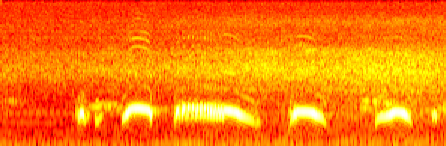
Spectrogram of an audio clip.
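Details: Short spotted dove sequence meant to attract wild doves: clipped hoots, a prolonged sliding coo, then two more rounded coos and a brief final note.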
